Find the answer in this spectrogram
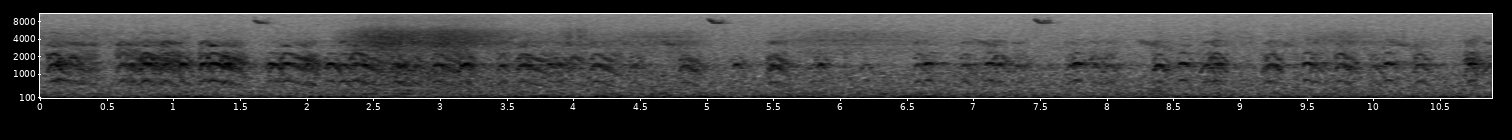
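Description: Many crows cawing in a continuous overlapping chorus of short, repeated calls, over a steady low rumble.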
